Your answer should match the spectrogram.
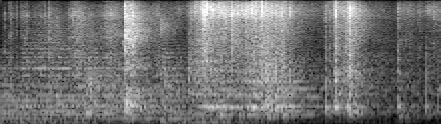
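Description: A knife cutting plywood sheet to size, giving close, irregular tapping and scraping strokes with brief sharp bursts and no talk.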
